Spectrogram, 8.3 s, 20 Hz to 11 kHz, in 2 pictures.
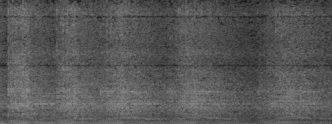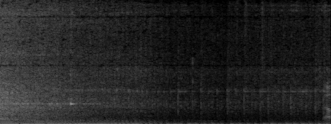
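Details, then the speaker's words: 1999 Polaris Sportsman 500 single, after new fuel pump, carburetor adjustment and airbox refitted: even steady thumping about 150 beats a minute, running smoothly; brand-new clutch has a slight rattle, cause unknown. "it seems like it's running pretty smooth"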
